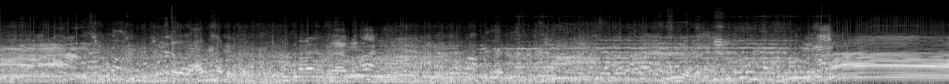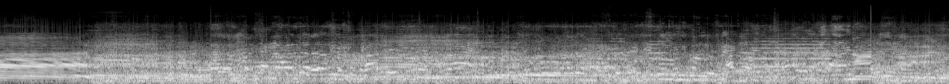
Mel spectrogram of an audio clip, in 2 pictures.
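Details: Sahiwal bull calves for sale at the opening of Raniganj cattle market, Dinajpur, on 10 July 2025: a single long, arched moo lasting about two seconds rises out of steady crowd chatter and bargaining voices.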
